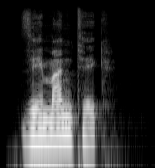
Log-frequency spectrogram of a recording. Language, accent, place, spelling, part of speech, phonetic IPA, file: German, Germany, Berlin, Semantik, noun, [zeˈmantɪk], De-Semantik.ogg
- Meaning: 1. semantics (study of the meaning of words) 2. semantics (meaning of an individual word)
